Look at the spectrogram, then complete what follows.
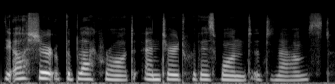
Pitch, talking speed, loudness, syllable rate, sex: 225 Hz, 215 wpm, -19 LUFS, 5.3 syllables/s, female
